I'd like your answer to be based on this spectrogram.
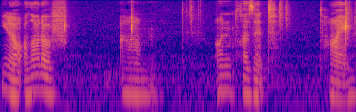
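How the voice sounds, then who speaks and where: A woman with a slightly hoarse, scratchy throat, chatting casually and softly while she works on a craft project. She rambles, with lots of fillers and restarts. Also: extremely low pitch. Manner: soft-spoken and rambling, with many fillers and restarts. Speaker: diamond painting vlogger.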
